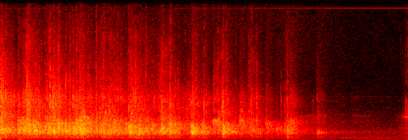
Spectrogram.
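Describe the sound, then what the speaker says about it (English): A round of applause from the audience at a World Ozone Day celebration, full at first, then thinning and tapering off over a few seconds. "I think they deserve another round of applause"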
